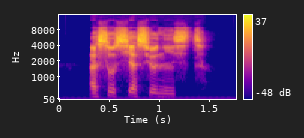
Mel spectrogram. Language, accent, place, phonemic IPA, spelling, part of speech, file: French, France, Lyon, /a.sɔ.sja.sjɔ.nist/, associationniste, adjective, LL-Q150 (fra)-associationniste.wav
- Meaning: associationist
